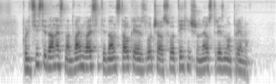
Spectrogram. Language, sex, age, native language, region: Slovenian, male, 30-49, Slovenian, Drava region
